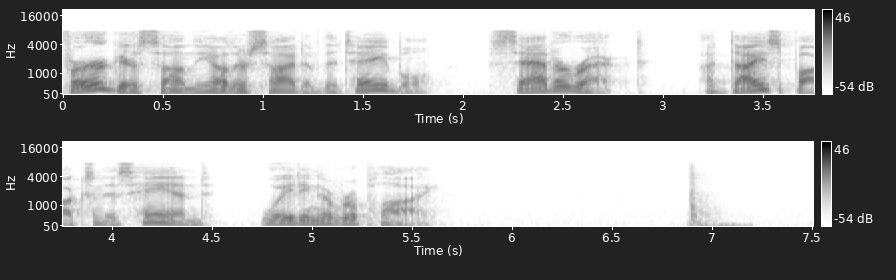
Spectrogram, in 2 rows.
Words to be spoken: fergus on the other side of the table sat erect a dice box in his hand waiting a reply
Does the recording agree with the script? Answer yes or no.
yes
